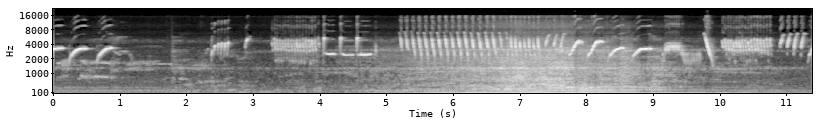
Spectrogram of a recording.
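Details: Master song of a white canary for training other canaries: scattered swooping whistles and buzzy rolls, then a long rapid trill over rising background noise, followed by curved whistled notes.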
